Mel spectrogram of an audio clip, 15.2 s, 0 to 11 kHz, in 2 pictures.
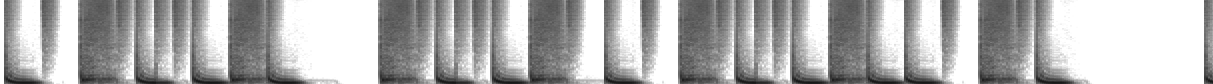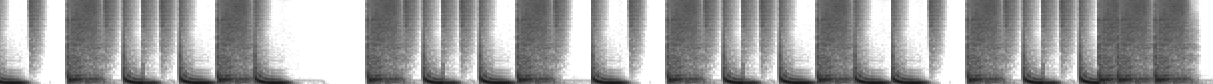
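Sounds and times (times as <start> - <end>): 
breakbeat drum loop: 0.0 - 6.7, 7.6 - 15.1.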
